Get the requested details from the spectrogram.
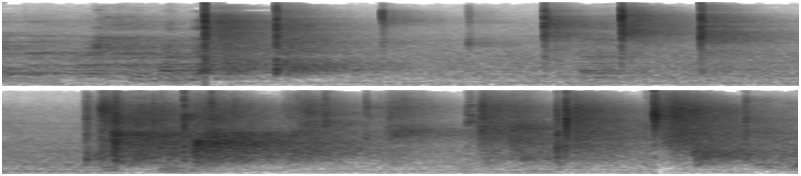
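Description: A young girl claps her hands.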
